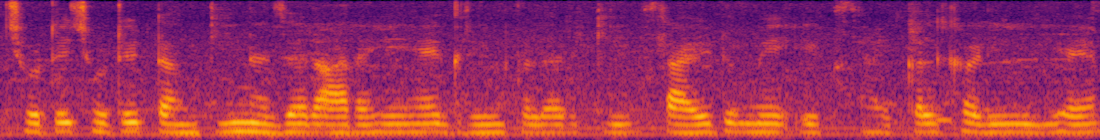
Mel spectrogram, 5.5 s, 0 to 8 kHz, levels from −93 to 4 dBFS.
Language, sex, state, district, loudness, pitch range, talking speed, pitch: Hindi, female, Chhattisgarh, Raipur, -18 LUFS, 170-180 Hz, 175 wpm, 175 Hz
